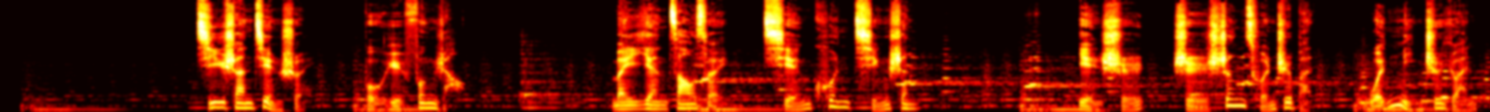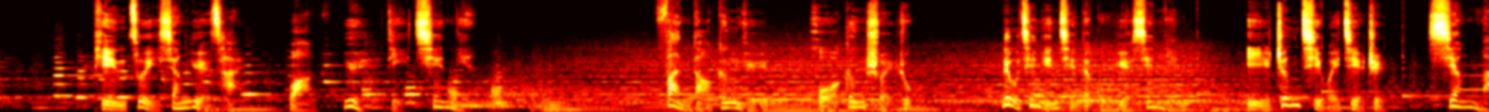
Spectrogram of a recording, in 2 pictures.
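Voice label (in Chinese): 男【舌尖】; 至味绍兴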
